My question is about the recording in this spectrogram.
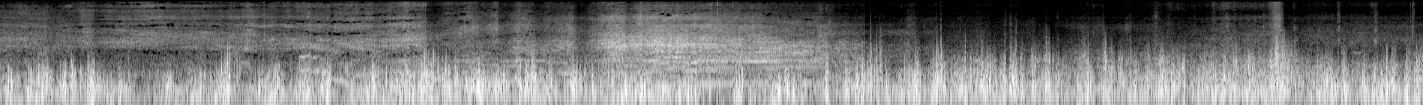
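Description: Wind buffeting the microphone, a steady rough rumble with crackle. About eight seconds in, a hiss with a faint wavering tone swells and then fades out by about eleven seconds.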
